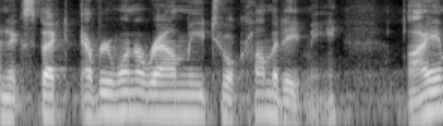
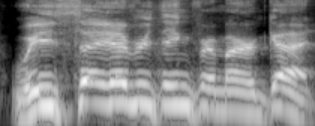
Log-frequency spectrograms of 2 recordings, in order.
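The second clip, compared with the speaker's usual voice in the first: loud, higher voice pushed from the gut; Marine Corps gut voice; 5 semitones higher, 5 dB louder than usual. Retold or imitated. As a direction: bark it out like a Marine from the belly. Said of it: "the Marine Corps thing".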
